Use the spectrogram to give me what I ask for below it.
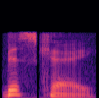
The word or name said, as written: Biscay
